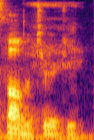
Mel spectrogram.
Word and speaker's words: thaumaturgy: It's pronounced thaumaturgy.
